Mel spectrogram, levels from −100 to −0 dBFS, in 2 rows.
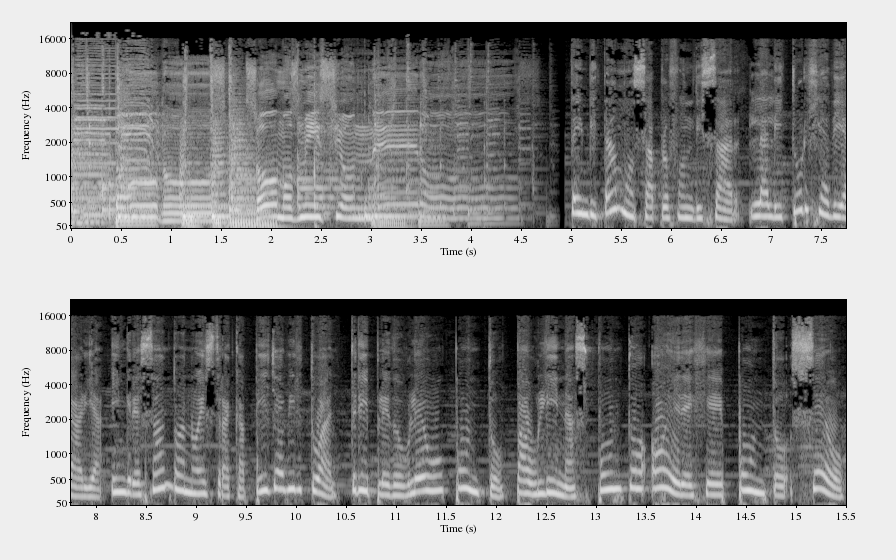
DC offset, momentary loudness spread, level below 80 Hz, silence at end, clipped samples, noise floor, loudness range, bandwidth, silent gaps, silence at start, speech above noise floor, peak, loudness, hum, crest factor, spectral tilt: under 0.1%; 10 LU; -36 dBFS; 0 s; under 0.1%; -43 dBFS; 7 LU; 16.5 kHz; 4.88-4.93 s; 0 s; 23 dB; -4 dBFS; -20 LUFS; none; 16 dB; -4.5 dB/octave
